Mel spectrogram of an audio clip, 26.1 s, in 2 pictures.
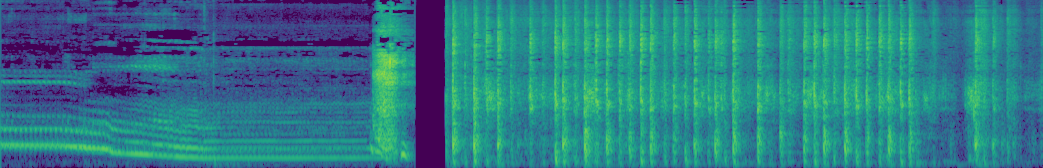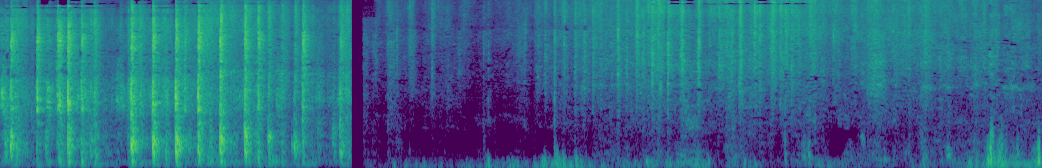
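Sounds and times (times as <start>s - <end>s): low held note: 0.0s - 4.6s.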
